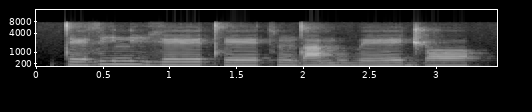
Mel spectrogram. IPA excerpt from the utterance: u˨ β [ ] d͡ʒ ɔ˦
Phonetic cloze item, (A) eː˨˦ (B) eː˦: A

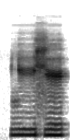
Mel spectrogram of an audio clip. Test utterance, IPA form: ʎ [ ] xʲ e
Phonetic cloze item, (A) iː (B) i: A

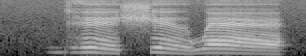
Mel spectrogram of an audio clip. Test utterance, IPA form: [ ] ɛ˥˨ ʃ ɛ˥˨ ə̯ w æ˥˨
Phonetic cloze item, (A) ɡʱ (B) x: A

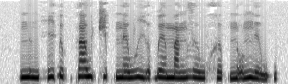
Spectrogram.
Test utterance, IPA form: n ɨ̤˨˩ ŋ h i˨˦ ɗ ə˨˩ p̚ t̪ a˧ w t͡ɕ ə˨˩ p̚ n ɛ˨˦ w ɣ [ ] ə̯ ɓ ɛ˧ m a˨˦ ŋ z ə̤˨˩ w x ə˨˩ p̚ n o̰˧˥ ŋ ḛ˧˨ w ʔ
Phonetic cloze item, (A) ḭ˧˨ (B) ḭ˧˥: A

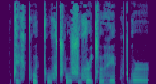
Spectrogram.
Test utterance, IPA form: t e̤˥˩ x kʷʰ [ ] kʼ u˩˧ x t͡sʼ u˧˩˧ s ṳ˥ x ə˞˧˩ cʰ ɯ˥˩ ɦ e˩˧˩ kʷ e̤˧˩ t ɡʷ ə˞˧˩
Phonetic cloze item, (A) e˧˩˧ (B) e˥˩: B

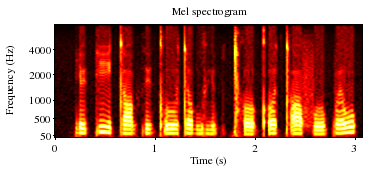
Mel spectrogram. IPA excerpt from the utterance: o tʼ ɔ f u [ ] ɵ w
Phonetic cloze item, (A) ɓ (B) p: B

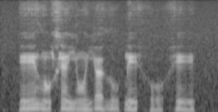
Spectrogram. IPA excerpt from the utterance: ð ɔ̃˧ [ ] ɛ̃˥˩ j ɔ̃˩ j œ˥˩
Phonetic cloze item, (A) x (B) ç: A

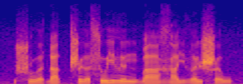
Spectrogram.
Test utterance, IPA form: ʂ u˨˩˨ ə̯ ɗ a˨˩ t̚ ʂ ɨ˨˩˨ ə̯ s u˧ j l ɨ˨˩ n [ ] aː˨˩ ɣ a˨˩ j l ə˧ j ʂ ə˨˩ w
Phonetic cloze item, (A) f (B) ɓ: B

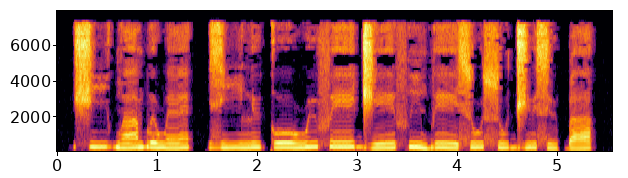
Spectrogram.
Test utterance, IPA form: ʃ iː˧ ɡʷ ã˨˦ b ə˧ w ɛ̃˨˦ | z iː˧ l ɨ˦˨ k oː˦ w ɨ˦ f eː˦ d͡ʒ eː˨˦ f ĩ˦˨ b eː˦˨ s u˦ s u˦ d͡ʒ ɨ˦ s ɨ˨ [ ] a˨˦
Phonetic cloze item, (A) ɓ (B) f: A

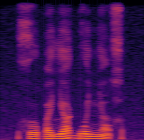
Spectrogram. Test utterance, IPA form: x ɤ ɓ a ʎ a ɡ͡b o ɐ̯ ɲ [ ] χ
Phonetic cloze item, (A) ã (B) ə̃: A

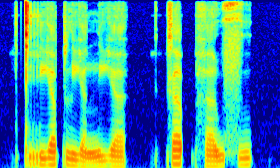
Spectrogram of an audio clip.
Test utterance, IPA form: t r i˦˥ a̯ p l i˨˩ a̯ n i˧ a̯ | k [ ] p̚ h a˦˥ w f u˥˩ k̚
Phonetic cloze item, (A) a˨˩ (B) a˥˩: B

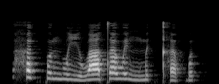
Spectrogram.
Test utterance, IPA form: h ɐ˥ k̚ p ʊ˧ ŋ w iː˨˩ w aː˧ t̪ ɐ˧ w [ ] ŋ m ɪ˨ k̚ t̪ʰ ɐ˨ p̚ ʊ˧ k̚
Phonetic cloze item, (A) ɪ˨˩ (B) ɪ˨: B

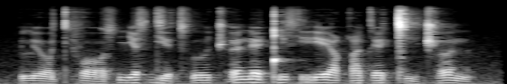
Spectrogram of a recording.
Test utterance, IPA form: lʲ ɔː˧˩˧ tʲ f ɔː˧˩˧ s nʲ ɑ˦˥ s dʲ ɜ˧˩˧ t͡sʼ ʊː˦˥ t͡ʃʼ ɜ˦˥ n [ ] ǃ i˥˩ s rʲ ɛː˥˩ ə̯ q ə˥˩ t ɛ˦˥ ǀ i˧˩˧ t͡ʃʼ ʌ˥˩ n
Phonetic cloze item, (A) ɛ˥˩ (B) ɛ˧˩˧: B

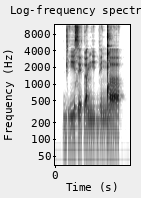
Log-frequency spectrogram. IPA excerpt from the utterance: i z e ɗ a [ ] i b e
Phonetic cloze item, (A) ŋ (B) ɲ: A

